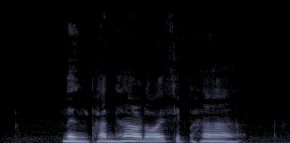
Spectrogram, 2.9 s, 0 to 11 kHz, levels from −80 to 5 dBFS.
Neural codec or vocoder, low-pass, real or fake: none; 9.9 kHz; real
